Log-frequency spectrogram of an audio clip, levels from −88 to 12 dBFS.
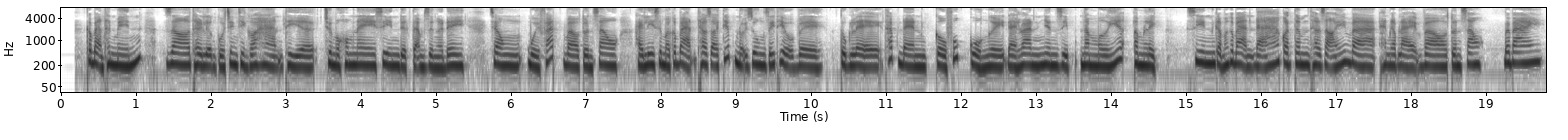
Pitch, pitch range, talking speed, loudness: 200 Hz, 185-220 Hz, 235 wpm, -14 LUFS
